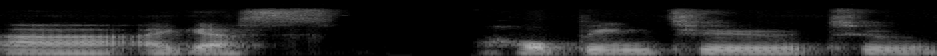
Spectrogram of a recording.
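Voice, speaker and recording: A woman speaks in a very deep, low pitch with a strong Israeli accent. Her intonation stays fairly even. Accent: Israeli accent, thicker now. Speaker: author. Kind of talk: panel discussion. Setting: video call.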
